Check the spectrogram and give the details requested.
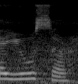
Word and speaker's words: user: Seperti ini kan tulisannya user, tapi dibaca user. Jadi u ini bunyinya seperti huruf konsonan, yaitu huruf y. Jadi dibacanya user.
